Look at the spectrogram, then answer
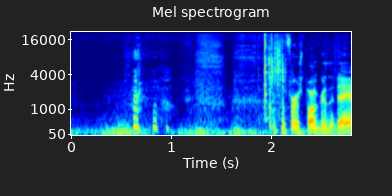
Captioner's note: laughs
